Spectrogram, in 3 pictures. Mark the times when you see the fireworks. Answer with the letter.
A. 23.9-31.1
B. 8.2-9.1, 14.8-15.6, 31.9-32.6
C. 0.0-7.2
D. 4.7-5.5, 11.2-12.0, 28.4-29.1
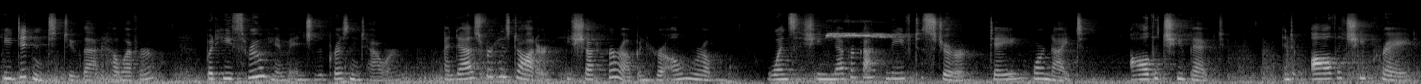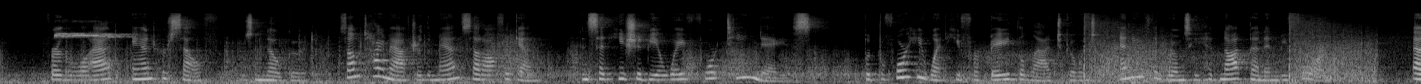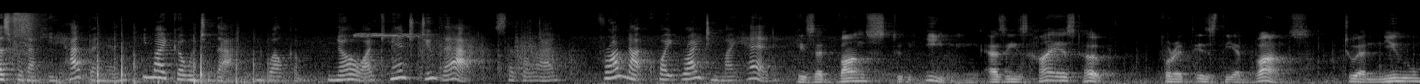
A.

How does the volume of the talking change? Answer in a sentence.
The volume of the talking stays about the same.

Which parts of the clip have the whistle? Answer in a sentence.
The whistle can be heard from 8.2 to 9.1 s, from 14.8 to 15.6 s and from 31.9 to 32.6 s.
